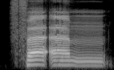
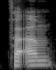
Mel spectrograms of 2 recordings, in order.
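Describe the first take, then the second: First: The initial f sound is fuller and drawn out. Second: The initial f sound is clipped very short. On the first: The speaker calls it right. "Lebih banyak lagi Ibu pengucapan fa" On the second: The speaker calls it wrong. "enggak fa'am terlalu terlalu eh, singkat begitu"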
